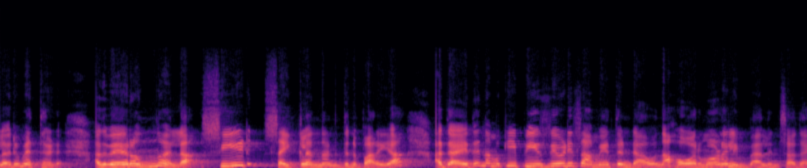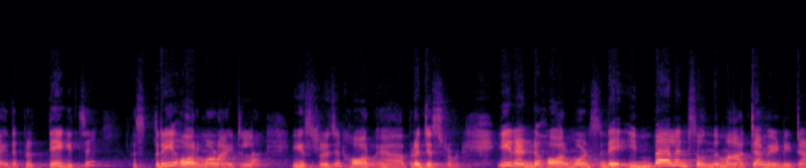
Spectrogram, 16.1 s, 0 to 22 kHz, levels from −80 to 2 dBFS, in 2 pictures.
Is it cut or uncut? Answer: uncut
